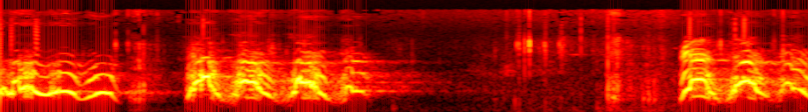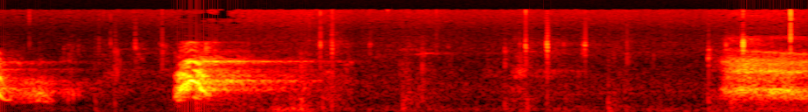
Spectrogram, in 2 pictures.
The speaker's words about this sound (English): Dogs, yappy, yappy, yappy dogs.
